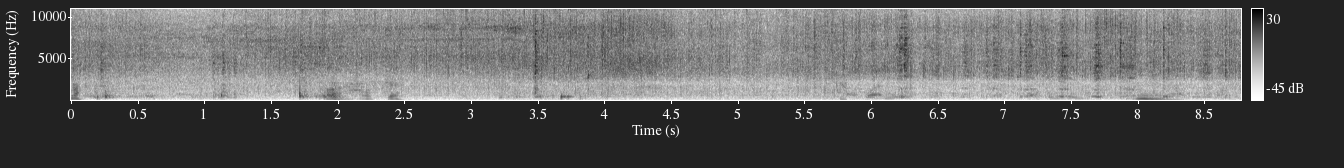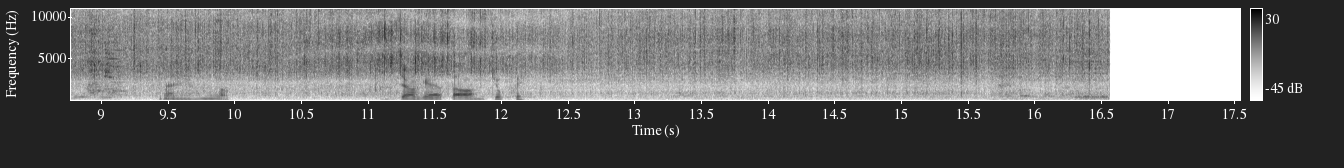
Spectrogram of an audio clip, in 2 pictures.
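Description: Food sizzles and fries in a hot wok.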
